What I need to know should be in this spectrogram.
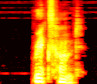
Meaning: An extremely unpleasant or objectionable person
- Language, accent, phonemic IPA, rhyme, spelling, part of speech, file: English, Australia, /ˈɹɛks hʌnt/, -ʌnt, Rex Hunt, noun, En-au-Rex Hunt.ogg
